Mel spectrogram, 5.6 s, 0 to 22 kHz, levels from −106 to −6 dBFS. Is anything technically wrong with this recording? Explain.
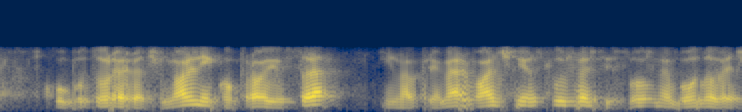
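Yes. Throughout, the speech has a Codec 2 vocoder character. It is rebuilt from pitch and envelope as sine waves, so it sounds robotic and buzzy, with nothing above 3.7 kHz. It runs at about 2.4 kbit/s, and unlike plain bandwidth limiting, the waveform itself is gone.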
